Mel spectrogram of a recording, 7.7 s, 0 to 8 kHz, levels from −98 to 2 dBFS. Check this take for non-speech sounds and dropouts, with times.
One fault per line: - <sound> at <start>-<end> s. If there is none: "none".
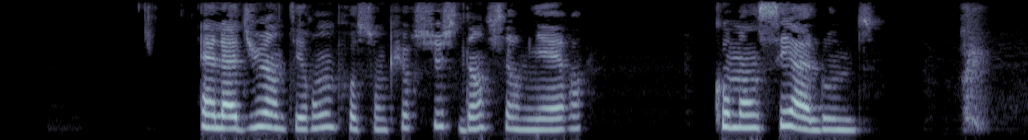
none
